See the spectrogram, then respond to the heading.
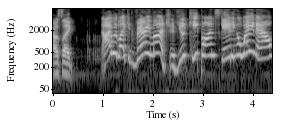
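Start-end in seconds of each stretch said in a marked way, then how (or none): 1.0-4.4 squeaky, very high, silly comic voice. Retelling what the speaker said to someone, in a put-on funny voice. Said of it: "like in my funny voice".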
